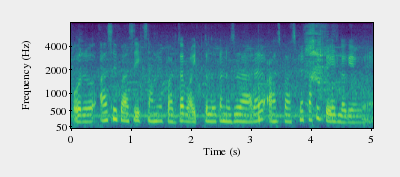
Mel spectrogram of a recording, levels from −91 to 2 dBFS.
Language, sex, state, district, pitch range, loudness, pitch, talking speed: Hindi, female, Chandigarh, Chandigarh, 190-225 Hz, -16 LUFS, 200 Hz, 250 wpm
